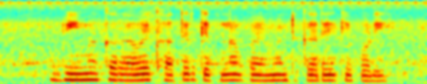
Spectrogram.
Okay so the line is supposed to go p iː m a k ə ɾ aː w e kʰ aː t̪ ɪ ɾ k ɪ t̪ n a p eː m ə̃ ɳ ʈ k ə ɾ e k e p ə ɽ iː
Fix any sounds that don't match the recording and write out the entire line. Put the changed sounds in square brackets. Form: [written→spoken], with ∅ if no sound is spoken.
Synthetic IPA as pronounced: [p→b] iː m a k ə ɾ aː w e kʰ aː t̪ ɪ ɾ k ɪ t̪ n a p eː m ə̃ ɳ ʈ k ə ɾ e k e p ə ɽ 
